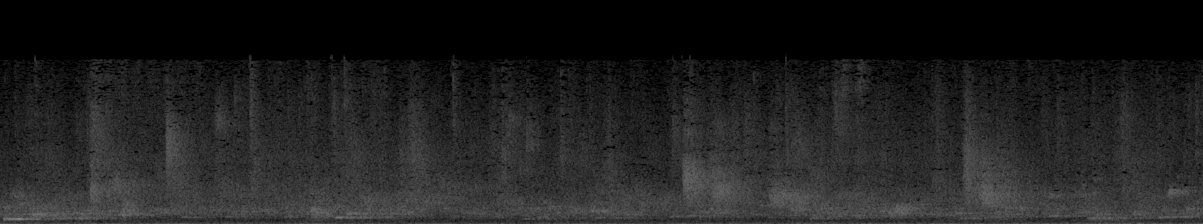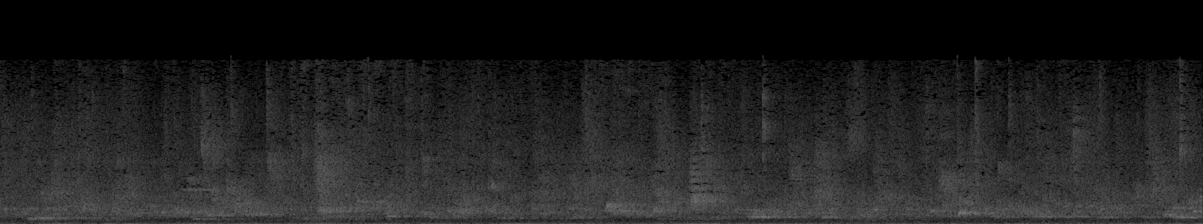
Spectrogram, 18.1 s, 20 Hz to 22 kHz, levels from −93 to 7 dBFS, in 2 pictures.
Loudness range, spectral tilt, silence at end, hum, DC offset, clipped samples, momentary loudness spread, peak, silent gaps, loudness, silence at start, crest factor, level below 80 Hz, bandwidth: 2 LU; -0.5 dB/octave; 0 s; none; under 0.1%; under 0.1%; 4 LU; -34 dBFS; none; -50 LUFS; 0 s; 18 dB; -68 dBFS; 16.5 kHz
